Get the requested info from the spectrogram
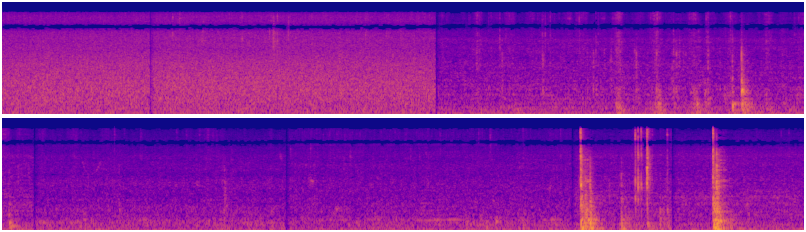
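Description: Steady rain hiss that cuts off abruptly about four seconds in, followed by a quieter stretch with scattered sharp knocks and clicks, the loudest few near the end.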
